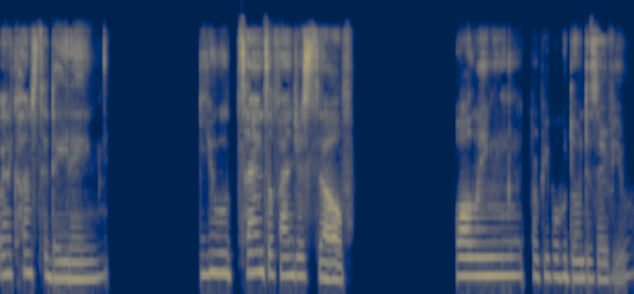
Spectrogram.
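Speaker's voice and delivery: fighting back tears, near crying. Speaking to the group about their father and dating: holding back tears. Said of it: "I'm trying not to cry".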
